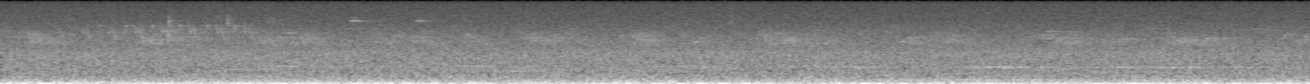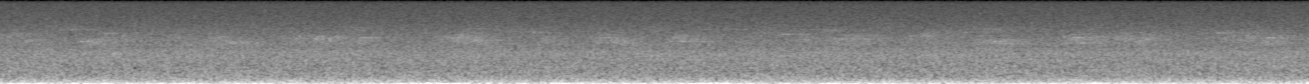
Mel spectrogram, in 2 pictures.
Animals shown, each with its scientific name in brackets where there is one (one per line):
Ovenbird (Seiurus aurocapilla)
Red-eyed Vireo (Vireo olivaceus)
